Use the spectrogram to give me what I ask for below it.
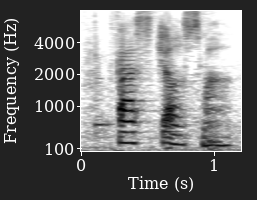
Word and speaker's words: Fasjosma: it and they did give me the proper pronunciation so it is fascism so i felt a little silly asking that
